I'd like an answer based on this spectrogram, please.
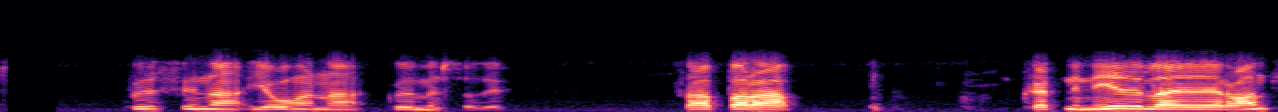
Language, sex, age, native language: Icelandic, male, 40-49, Icelandic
